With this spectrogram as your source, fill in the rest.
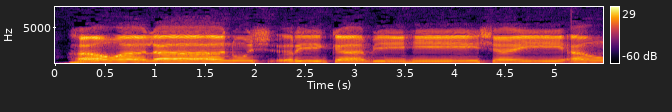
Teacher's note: Di sini idgham bi gunnah. Asalnya syai'an, hamzah tanwin 2 di atas, tapi bila datang waw kena dengung 2 harakat.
